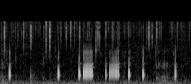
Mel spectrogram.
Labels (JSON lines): {"label": "biophony, knock croak", "recorder": "SoundTrap 300"}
